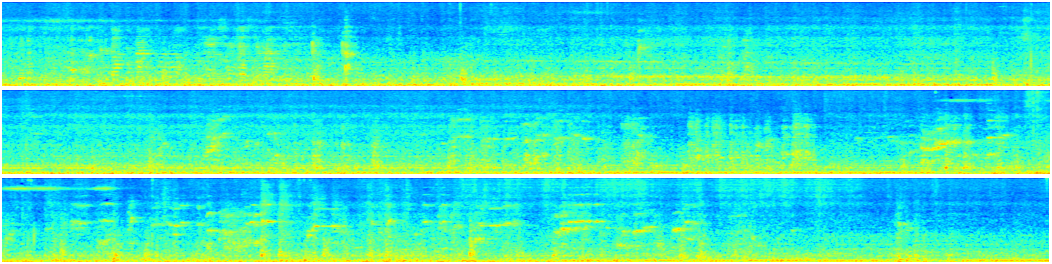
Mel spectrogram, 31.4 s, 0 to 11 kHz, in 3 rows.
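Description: JR 115 series 1000 electric train standing at the platform before departure: a steady low hum from its onboard equipment, with scattered clicks and knocks in the second half.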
